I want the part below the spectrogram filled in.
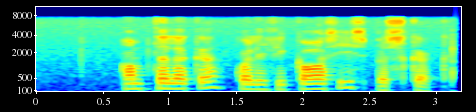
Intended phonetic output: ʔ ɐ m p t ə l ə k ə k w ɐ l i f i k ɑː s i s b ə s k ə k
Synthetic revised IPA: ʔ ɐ m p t ə l ə k ə k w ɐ l i f i k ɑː s i s b ə s k ə k

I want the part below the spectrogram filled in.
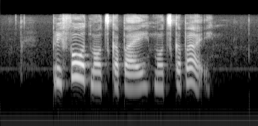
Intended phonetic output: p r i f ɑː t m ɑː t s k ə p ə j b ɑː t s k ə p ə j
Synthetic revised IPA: p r i f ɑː t m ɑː t s k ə p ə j m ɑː t s k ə p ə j

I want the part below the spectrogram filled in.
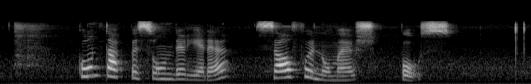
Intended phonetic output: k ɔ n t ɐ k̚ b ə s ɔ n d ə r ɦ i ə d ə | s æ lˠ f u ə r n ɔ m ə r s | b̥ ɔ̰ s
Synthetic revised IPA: k ɔ n t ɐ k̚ b ə s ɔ n d ə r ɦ i ə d ə | s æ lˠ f u ə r n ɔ m ə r s | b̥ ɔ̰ s

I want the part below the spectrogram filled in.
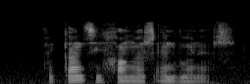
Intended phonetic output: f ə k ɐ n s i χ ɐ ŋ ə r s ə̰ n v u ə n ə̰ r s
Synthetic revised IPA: f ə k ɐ n s i χ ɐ ŋ ə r s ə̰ n v u ə n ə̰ r s

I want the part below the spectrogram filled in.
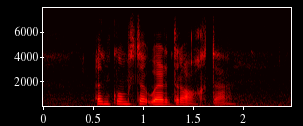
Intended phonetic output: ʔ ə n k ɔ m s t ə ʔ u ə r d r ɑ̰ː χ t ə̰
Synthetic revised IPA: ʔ ə ŋ k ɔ m s t ə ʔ u ə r d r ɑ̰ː χ t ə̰

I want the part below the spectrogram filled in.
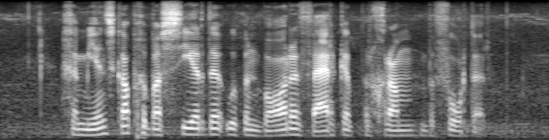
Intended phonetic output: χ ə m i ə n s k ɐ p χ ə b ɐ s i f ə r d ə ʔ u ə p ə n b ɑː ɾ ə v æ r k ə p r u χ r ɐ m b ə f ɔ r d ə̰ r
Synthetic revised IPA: χ ə m i ə n s k ɐ p χ ə b ɐ s i ə r d ə ʔ u ə p ə n b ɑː ɾ ə v æ r k ə p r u χ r ɐ m b ə f ɔ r d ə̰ r

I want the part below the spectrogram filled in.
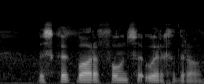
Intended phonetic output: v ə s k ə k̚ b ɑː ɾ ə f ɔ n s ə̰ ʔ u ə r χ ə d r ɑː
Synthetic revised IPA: b ə s k ə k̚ b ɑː ɾ ə f ɔ n s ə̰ ʔ u ə r χ ə d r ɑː

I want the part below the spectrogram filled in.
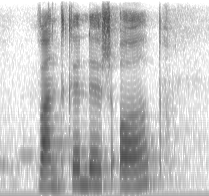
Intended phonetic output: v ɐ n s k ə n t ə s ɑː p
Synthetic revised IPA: v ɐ n t k ə n d ə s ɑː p

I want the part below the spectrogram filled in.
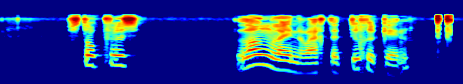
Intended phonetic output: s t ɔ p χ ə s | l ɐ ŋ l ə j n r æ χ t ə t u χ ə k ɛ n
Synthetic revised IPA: s t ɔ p f ə s | l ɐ ŋ l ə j n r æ χ t ə t u χ ə k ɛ n

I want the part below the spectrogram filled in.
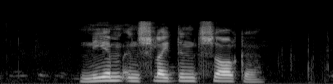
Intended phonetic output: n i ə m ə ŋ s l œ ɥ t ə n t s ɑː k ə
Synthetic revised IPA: n i ə m ə n s l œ ɥ t ə n t s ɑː k ə

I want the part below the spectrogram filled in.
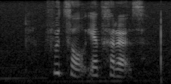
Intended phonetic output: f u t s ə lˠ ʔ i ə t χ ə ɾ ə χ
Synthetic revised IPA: f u t s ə lˠ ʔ i ə t χ ə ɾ ə s

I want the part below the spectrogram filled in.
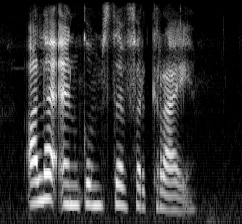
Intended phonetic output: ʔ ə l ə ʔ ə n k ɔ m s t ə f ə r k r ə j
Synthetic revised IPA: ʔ ɐ l ə ʔ ə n k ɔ m s t ə f ə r k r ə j

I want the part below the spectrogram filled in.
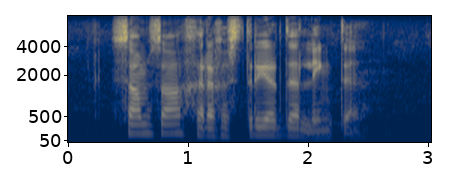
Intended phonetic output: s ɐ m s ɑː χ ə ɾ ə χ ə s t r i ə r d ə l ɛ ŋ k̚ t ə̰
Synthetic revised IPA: s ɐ m s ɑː χ ə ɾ ə χ ə s t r i ə r d ə l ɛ ŋ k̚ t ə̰

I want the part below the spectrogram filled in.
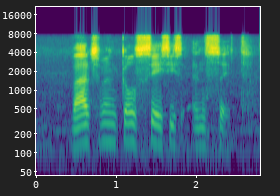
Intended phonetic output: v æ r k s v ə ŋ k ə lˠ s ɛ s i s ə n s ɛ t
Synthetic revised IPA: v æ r k s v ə ŋ k ə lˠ s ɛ s i s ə n s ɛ t

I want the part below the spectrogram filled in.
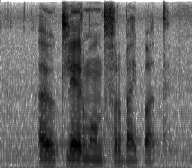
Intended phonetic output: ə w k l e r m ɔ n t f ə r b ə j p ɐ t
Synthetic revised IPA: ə w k l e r m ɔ n t f ə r b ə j p ɐ t

